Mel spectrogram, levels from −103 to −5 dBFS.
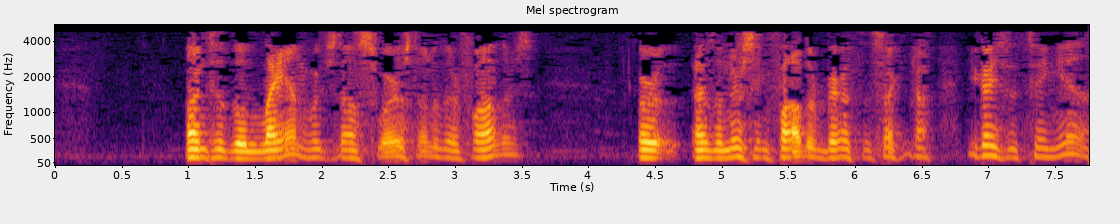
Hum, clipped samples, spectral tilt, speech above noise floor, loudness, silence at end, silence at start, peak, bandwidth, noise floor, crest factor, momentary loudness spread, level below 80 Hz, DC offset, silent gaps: none; under 0.1%; -9 dB/octave; 43 dB; -22 LUFS; 0 s; 1 s; -2 dBFS; 5 kHz; -64 dBFS; 22 dB; 14 LU; -66 dBFS; under 0.1%; none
